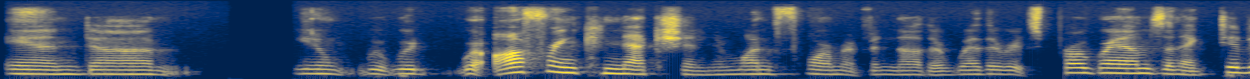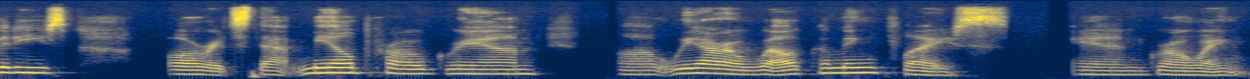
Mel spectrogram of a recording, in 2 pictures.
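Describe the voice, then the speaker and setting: Soft-spoken low-voiced woman presenting. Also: normal speed, no echo. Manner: soft-spoken, steady, with frequent fillers. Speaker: council on aging director presenting budget. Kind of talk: public meeting presentation. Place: city council chamber. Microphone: table microphone.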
